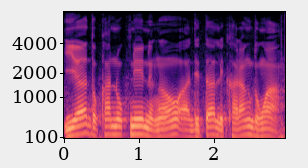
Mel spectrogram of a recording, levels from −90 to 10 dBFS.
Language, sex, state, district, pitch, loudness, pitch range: Garo, male, Meghalaya, West Garo Hills, 130 Hz, -13 LUFS, 110-140 Hz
